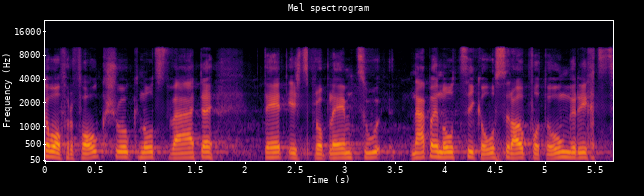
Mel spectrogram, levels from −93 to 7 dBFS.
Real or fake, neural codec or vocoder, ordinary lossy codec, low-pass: fake; codec, 24 kHz, 3.1 kbps, DualCodec; none; 9.9 kHz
